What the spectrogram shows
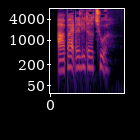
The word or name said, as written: arbejderlitteratur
